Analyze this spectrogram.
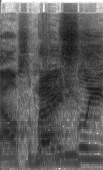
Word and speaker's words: Alcibiades: The Alcibiades. Nicely pronounced.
